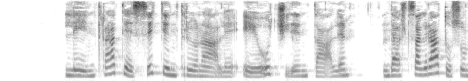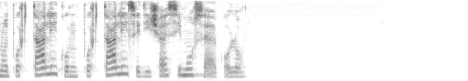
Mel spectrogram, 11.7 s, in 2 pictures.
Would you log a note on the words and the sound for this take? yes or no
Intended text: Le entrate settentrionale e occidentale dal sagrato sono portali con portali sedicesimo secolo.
no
